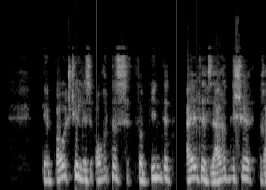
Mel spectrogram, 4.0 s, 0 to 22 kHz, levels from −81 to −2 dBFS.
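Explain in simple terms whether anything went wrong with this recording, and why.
Yes, there's a problem: word clock ticks. From 0.25 s to about 3.85 s, around fifteen sharp ticks come roughly every third of a second. Two digital devices are running on slightly different clocks, so a single sample gets dropped or repeated each time they slip past each other.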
